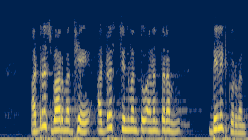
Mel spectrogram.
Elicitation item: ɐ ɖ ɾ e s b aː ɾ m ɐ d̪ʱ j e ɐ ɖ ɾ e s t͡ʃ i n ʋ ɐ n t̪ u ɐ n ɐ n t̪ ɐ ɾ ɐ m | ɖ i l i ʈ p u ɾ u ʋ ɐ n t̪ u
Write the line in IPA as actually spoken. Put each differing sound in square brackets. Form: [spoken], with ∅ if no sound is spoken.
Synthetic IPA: ɐ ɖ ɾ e s b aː ɾ m ɐ d̪ʱ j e ɐ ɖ ɾ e s t͡ʃ i n ʋ ɐ n t̪ u ɐ n ɐ n t̪ ɐ ɾ ɐ m | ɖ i l i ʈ [k] u ɾ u ʋ ɐ n t̪ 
